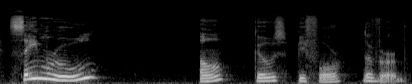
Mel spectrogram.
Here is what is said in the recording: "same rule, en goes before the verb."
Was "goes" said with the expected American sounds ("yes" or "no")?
yes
